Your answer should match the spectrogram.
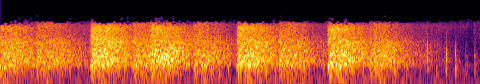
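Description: Gunshots fired by riders charging in on a shack: several loud, sharp blasts over a steady, dense noisy din, with a scatter of smaller pops at the close.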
